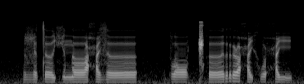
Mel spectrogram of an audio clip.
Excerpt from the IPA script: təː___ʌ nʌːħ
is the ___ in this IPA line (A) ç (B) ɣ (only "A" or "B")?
A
